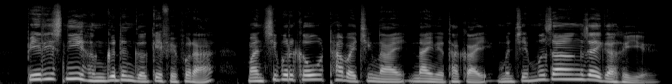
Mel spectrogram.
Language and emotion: Bodo, happy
